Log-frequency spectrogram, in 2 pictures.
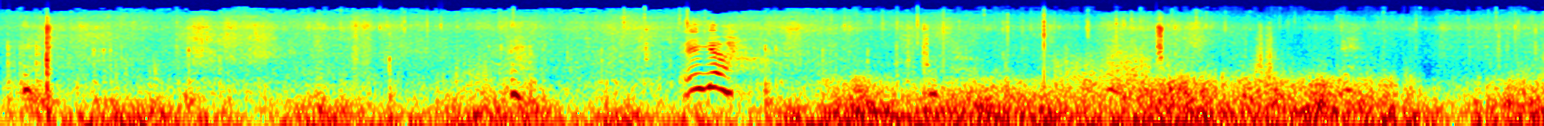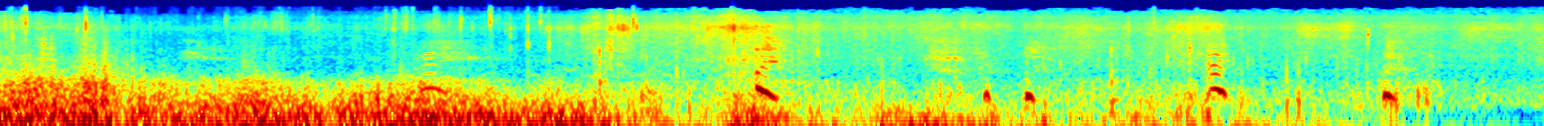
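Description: Wind rumbles loudly against a nearby microphone.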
